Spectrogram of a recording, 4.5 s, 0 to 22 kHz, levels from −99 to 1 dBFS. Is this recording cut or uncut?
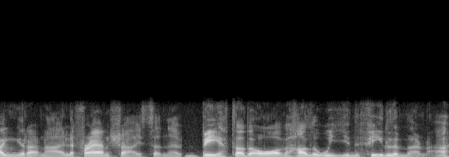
cut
